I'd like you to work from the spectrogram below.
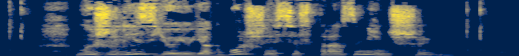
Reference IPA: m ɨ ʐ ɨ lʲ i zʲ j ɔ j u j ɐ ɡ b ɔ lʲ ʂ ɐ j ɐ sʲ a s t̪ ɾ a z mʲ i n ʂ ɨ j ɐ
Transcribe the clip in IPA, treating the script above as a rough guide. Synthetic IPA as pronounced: m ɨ ʐ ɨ lʲ i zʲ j ɔ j u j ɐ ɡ b ɔ lʲ ʂ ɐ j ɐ sʲ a s t̪ ɾ a z mʲ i n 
